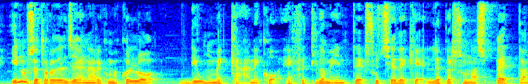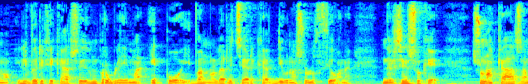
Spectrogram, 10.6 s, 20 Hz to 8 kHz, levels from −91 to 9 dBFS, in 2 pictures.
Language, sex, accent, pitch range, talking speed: Italian, male, native, 100-130 Hz, 200 wpm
